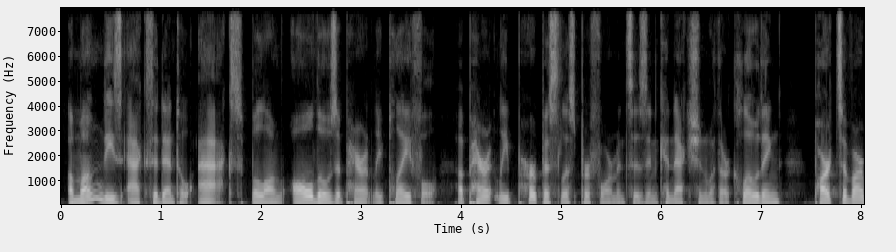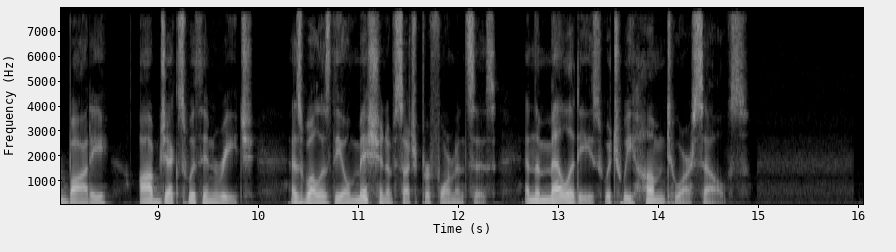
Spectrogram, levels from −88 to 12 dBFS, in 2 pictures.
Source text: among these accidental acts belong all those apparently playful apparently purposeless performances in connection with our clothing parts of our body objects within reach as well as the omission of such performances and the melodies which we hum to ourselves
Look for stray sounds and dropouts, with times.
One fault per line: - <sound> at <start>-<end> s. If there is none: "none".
none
